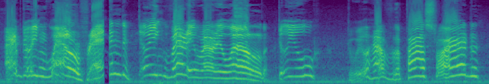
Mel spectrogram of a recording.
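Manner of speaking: very high, slow and loud; drawn-out squeaky friendly voice; high cheerful voice. Acted. Cheerful NPC voice through stone.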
